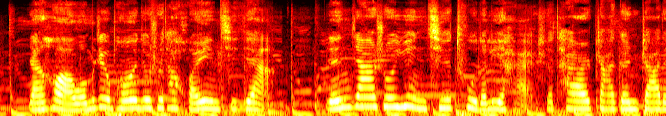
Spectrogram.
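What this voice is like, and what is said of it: Usual voice. Nothing is said of it.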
